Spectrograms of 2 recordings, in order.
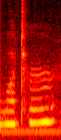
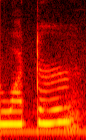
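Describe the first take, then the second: First: The middle consonant is a clear T sound. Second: The middle consonant is a soft D sound. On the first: "I don't say water" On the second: "I say water with a D"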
